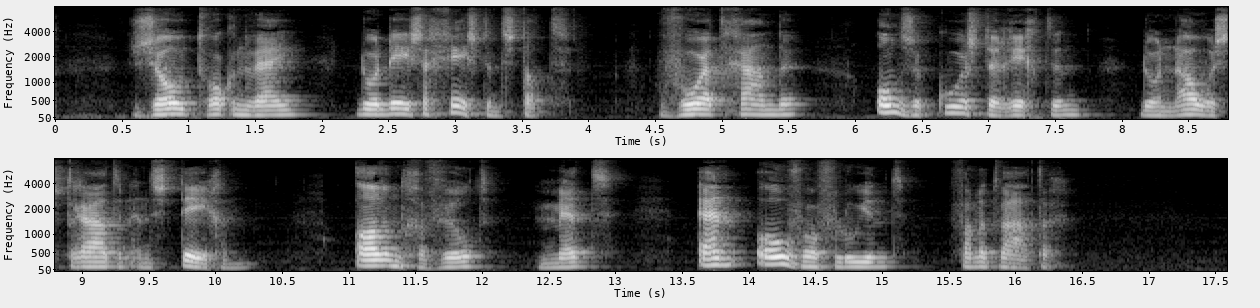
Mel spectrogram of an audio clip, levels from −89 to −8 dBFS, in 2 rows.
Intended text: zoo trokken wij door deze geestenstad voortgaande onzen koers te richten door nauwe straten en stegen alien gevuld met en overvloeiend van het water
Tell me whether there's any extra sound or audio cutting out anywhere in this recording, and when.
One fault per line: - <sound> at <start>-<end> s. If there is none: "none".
none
